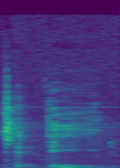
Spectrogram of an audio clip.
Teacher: The first T is aspirated and the second one isn't.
